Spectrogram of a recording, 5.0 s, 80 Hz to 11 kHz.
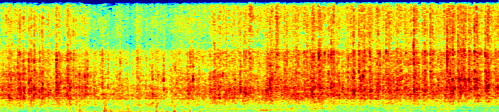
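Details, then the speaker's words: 1930 Ford Model A flathead four-cylinder, updraft carburetor, rebuilt distributor and carburetor, fuel system work, idling with timing advanced via lever. Steady, even chuffing idle with low rumble, no knocks or stumbles; running well. "But all in all, it runs pretty good. I like it."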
